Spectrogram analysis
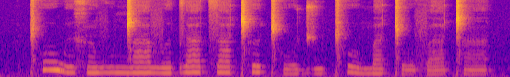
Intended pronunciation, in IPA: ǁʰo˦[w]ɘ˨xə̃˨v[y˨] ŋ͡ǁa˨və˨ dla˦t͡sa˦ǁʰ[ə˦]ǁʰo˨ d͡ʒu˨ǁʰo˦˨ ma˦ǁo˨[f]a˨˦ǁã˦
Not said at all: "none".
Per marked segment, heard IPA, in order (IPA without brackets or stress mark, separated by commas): w, u˨, ə˦, f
